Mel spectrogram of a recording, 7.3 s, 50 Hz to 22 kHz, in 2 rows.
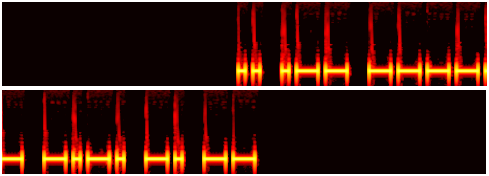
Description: Morse code, heard as a keyed tone, about 22 wpm, 700 Hz. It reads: IW0CNM
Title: DXCC-100 Call Signs - 6 Characters - 22wpm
